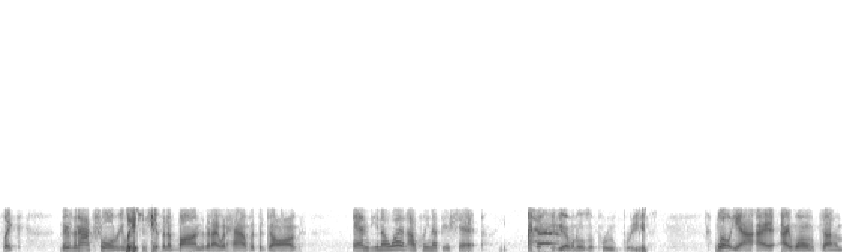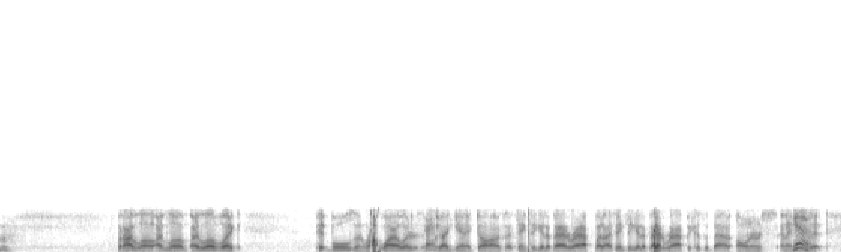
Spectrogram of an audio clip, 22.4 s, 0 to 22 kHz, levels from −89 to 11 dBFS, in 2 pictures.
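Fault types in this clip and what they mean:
GSM full-rate codec: The speech runs through the original GSM full-rate coder at 13 kbps. It rebuilds the voice from a vocal-tract model fed with sparse pulses. Throughout, the band sits between 300 Hz and 3.5 kHz, and a plainly audible buzzy, gravelly roughness colours everything.
GSM bit errors: Corrupted bits reach the decoder and scramble its filter, pitch or gain values. The voice then breaks into squawks, pops and gargling. This happens in five bursts, at 1.68 to 2.16 s, 8.44 to 8.64 s, 16.14 to 16.29 s, 18.26 to 18.32 s and 19.94 to 20.04 s.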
